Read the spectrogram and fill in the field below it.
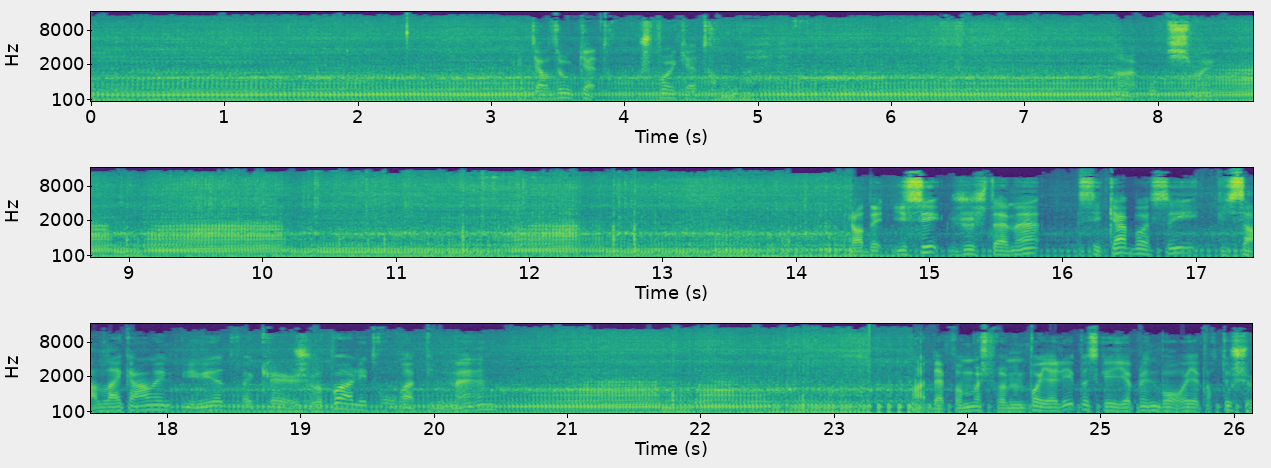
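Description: Tyres roll and crunch over a gravel road.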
